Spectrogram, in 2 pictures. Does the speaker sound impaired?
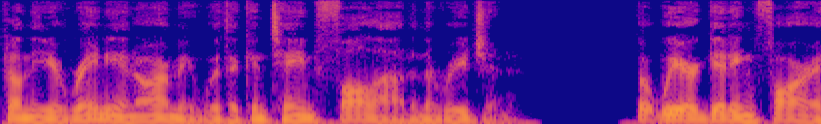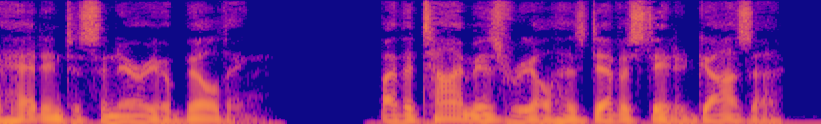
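No.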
